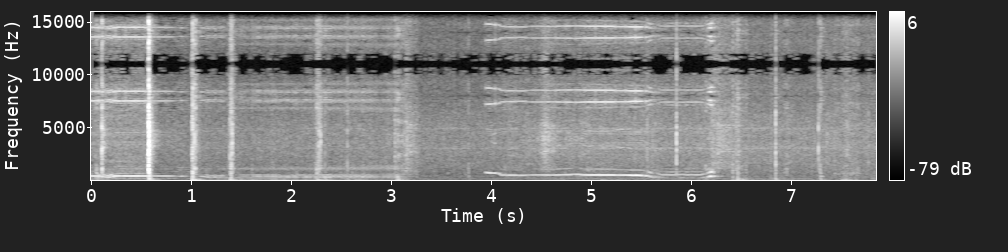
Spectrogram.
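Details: Roan, a very vocal English Springer Spaniel, talking to his owners indoors: drawn-out whiny, wavering moans that slide up and down in pitch, with a steady low hum and occasional knocks in the room.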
